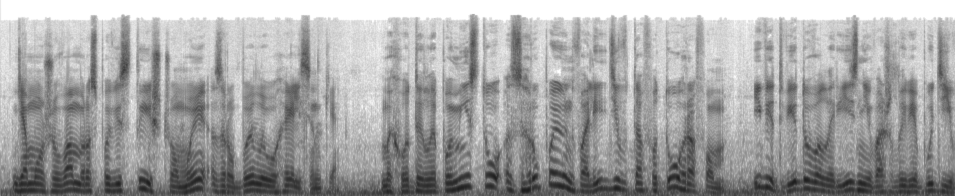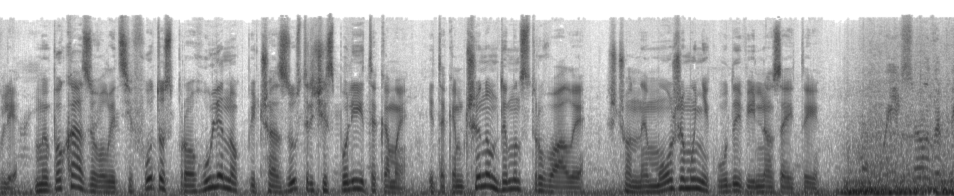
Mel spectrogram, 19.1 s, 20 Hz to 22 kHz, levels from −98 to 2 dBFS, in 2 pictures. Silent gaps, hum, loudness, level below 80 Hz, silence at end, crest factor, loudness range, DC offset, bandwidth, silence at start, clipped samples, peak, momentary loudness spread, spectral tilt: none; none; -18 LUFS; -34 dBFS; 0 s; 14 dB; 1 LU; under 0.1%; 16 kHz; 0 s; under 0.1%; -4 dBFS; 6 LU; -5 dB/octave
